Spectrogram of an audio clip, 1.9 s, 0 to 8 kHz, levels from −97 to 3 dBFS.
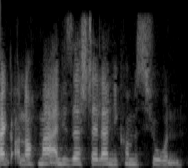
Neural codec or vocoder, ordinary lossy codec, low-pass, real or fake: none; none; 7.2 kHz; real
